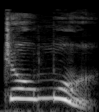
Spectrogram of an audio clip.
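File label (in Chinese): "zhou mo" Chinese; 周末; 週末、ウィークエンド; dictionary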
